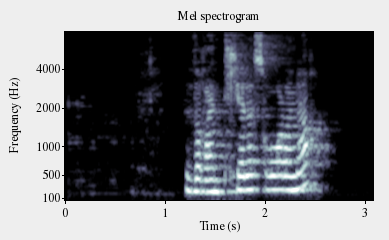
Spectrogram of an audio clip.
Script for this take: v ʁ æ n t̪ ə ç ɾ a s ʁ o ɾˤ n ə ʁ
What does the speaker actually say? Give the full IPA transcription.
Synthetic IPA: v ʁ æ n t̪ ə ç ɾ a s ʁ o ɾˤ n ə ʁ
